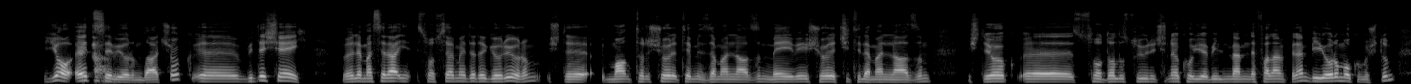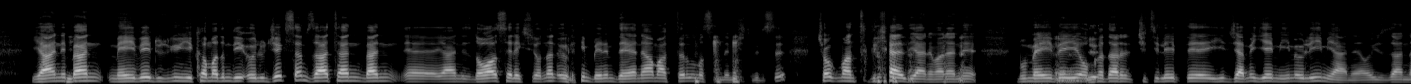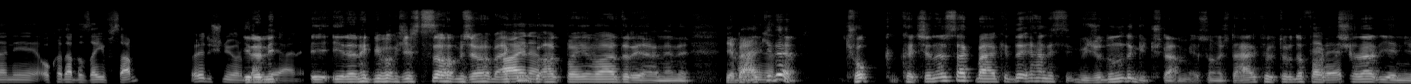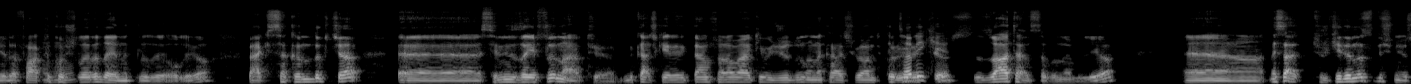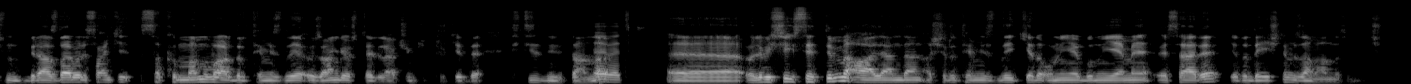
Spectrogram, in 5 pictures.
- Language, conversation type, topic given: Turkish, podcast, Sokak yemeklerinin çekiciliği sence nereden geliyor?
- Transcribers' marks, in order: chuckle; laughing while speaking: "geldi"; chuckle; unintelligible speech; other background noise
